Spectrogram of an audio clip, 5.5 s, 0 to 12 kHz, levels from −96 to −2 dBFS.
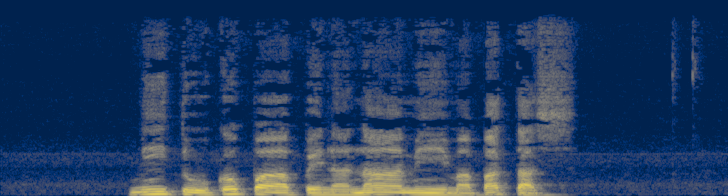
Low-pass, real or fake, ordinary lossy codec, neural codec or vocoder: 10.8 kHz; real; AAC, 64 kbps; none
